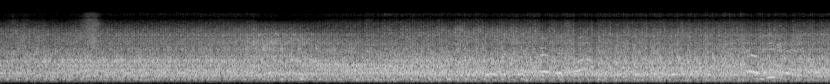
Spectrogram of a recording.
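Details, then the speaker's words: 1996 Ford F-250 7.3 Powerstroke that sat 10 years (veggie-oil conversion), first start after using the glow plugs. Steady, even diesel clatter at idle with no misses or knocks. Normal, healthy idle. "no way there's no way to start it up and it sounds that good listen to that wow it runs better than my engine"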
